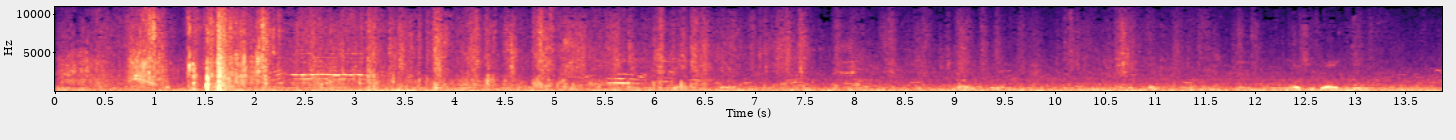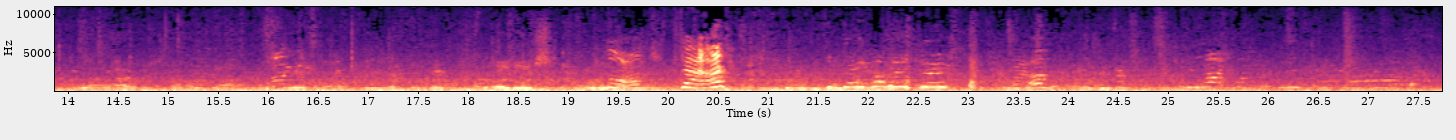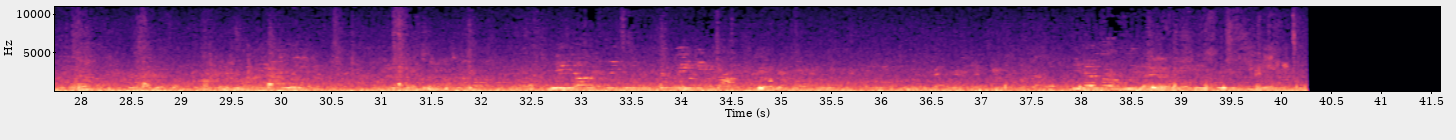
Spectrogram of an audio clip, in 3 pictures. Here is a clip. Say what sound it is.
Leaves at Clissold Park
People walking on leaves on Clissold Park, Hackney, 17.10.2020
ambiance, autumn, clissold, field-recording, leaves, nature, park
